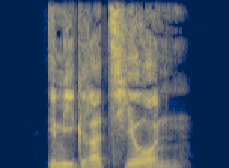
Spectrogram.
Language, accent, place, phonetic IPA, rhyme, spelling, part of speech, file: German, Germany, Berlin, [ɪmiɡʁaˈt͡si̯oːn], -oːn, Immigration, noun, De-Immigration.ogg
- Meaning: immigration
